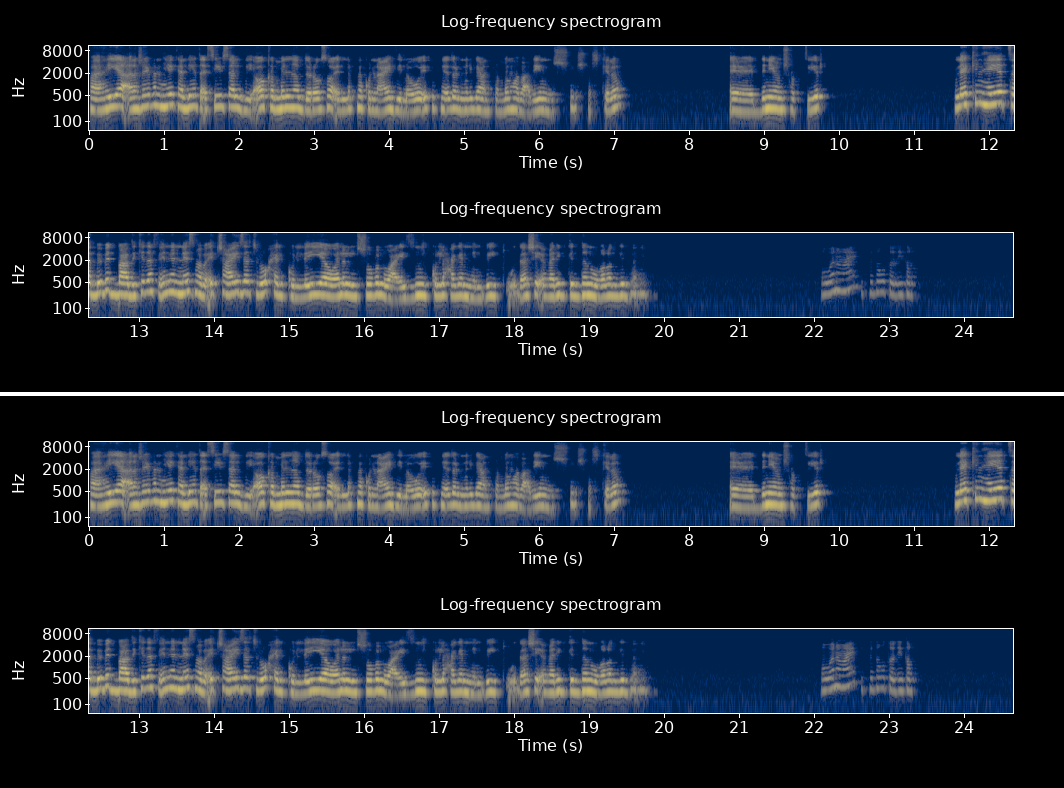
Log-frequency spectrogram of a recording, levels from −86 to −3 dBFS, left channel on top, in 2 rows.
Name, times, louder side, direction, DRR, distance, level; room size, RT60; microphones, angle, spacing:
voice 1, 0.0-6.6 6.8-7.1 8.5-9.8 11.5-19.8, left 1 dB, 5° left, 0.3 m, -27 dB
voice 2, 22.1-23.3, right 3 dB, 45° right, 0.8 m, -43 dB
9.1 x 5.8 x 2.4 m
head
